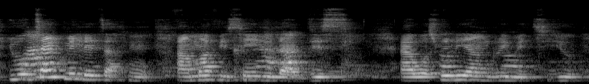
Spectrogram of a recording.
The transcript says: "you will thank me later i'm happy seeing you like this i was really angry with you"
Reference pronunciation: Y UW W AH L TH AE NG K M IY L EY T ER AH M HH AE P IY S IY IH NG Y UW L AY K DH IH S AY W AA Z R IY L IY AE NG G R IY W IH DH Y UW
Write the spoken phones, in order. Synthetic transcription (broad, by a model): Y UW W AH L T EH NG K M IY L EY T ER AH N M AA F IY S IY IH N Y UW L AY K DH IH S AY W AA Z R IY L IY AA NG G R IY W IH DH Y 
